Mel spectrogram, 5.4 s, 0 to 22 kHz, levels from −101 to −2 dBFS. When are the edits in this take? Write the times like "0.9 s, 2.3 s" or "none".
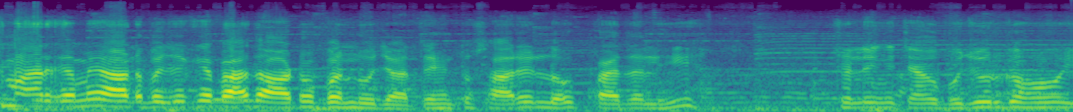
none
